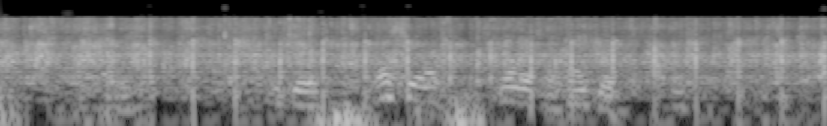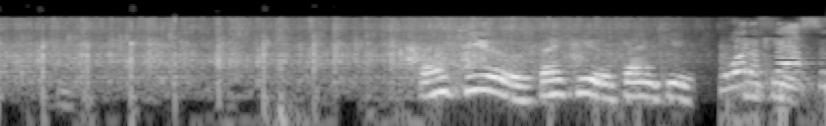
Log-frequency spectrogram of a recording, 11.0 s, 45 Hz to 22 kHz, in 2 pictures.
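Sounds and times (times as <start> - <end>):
large audience applauding: 0.0 - 10.3.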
